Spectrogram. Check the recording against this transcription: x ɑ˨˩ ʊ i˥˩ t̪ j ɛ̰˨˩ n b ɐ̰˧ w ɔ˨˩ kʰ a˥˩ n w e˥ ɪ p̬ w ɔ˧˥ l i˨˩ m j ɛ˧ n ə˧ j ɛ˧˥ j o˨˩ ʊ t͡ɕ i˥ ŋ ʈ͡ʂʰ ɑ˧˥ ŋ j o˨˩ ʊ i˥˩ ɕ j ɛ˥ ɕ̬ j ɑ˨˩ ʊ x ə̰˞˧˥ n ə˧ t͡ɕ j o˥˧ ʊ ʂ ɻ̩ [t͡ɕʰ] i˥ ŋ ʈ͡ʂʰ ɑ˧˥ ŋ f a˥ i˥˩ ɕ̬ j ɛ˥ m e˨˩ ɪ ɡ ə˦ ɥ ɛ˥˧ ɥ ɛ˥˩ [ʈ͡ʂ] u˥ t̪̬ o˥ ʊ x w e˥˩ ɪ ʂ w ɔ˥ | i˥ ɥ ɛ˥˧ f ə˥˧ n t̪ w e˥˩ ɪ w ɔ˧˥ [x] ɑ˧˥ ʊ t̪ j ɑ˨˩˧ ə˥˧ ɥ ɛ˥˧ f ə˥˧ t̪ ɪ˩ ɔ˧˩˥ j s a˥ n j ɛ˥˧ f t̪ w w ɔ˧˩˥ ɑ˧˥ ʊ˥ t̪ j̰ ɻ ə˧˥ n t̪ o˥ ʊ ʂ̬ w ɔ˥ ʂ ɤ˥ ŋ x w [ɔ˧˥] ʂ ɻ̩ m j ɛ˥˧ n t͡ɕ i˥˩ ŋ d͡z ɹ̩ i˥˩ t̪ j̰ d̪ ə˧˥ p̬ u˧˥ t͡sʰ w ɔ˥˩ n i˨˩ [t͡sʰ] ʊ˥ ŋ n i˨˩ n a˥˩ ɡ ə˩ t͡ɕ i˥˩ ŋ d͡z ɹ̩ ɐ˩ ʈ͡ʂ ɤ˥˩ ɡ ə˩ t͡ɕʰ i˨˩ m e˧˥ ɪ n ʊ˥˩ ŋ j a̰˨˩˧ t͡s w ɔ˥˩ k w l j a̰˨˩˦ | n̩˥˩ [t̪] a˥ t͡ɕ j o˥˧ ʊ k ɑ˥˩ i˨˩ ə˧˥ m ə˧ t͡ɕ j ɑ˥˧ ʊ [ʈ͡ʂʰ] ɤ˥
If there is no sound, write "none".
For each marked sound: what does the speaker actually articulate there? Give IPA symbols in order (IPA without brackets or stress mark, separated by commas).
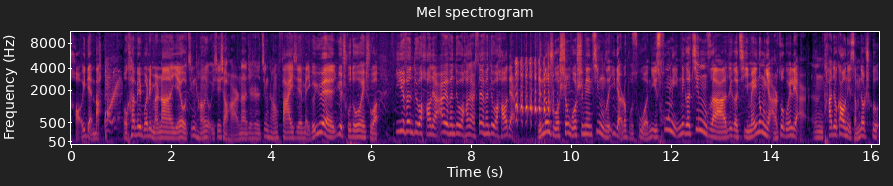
t͡ɕ, ʈ͡ʂʰ, x, ɔ˧˥, t͡sʰ, t̪ʰ, ʈ͡ʂʰ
